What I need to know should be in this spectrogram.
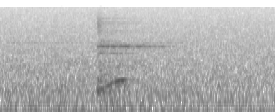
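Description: A magical shimmering chime rings out with a short rising tone.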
